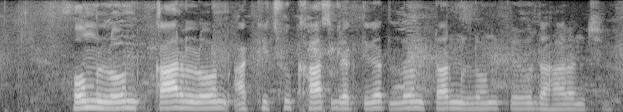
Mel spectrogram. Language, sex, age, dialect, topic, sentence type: Maithili, male, 25-30, Eastern / Thethi, banking, statement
